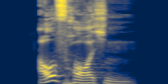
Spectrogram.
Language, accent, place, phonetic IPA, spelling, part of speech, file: German, Germany, Berlin, [ˈaʊ̯fˌhɔʁçn̩], aufhorchen, verb, De-aufhorchen.ogg
- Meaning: to listen up closely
